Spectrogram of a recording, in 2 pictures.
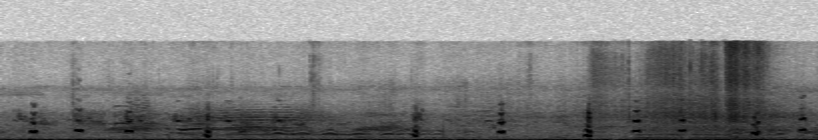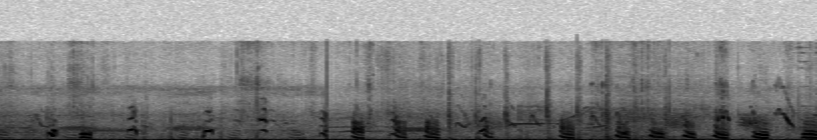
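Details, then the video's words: Grey francolin (dakhni teetar) giving sharp, squeaky chirps in quick, irregular bursts that grow busier toward the end, over a steady low mechanical hum. "dakhni teetar ki awaz| teetar ki awaaz"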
